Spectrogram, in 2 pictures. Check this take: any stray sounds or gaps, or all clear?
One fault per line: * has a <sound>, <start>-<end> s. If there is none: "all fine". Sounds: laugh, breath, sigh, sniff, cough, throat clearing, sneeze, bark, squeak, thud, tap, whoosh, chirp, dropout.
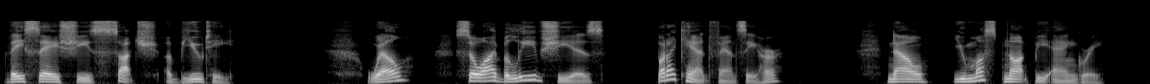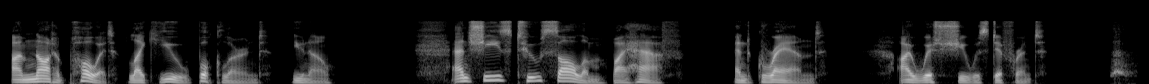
* has a bark, 22.6-22.9 s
